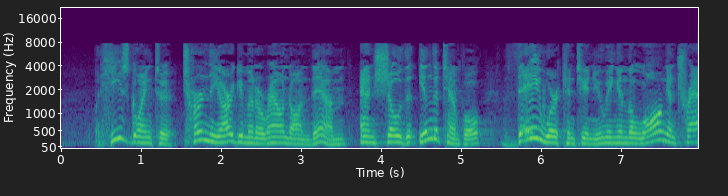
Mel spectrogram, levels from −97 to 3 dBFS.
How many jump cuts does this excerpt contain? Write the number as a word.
three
